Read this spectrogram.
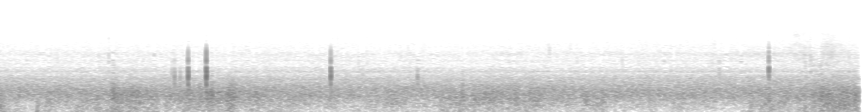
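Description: A river rushes steadily over stones.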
